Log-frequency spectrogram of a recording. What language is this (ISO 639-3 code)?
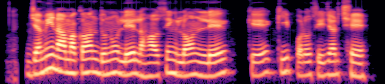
mai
